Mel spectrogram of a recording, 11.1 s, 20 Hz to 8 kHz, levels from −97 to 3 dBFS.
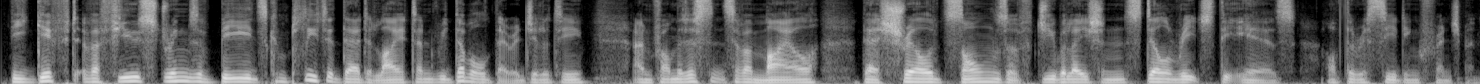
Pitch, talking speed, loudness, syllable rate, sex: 100 Hz, 190 wpm, -19 LUFS, 5.2 syllables/s, male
